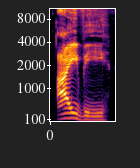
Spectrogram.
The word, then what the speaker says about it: IYV: I believe it's pronounced Ivy, but it's not spelled Ivy.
